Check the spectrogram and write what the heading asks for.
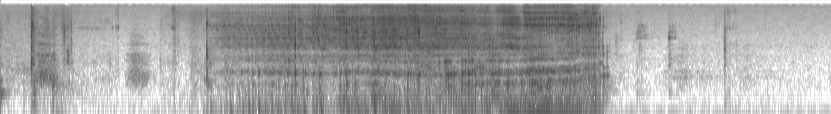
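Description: A few faint knocks, then a loud rushing noise that swells over about four seconds and cuts off suddenly.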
